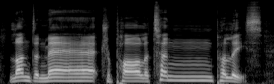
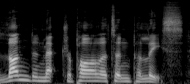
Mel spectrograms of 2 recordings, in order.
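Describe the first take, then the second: First: The stresses fall off the natural rhythm. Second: The stresses fall in a natural, even rhythm. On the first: The speaker calls it wrong. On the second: The speaker calls it right.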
